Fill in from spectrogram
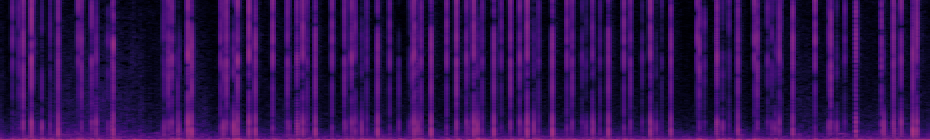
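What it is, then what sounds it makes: Smartphone glass screen. A smartphone lies flat with its glass screen facing up on a fur rug while long acrylic nails tap and scratch across the glass. Rapid, sharp, dry clicks come in quick irregular bursts with no ring, over a quiet steady low hum.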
